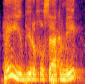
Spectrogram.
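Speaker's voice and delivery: loud, punchy greeting to the viewer; loud hype call. Acted. Host hyping up the viewer, loud and punchy.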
